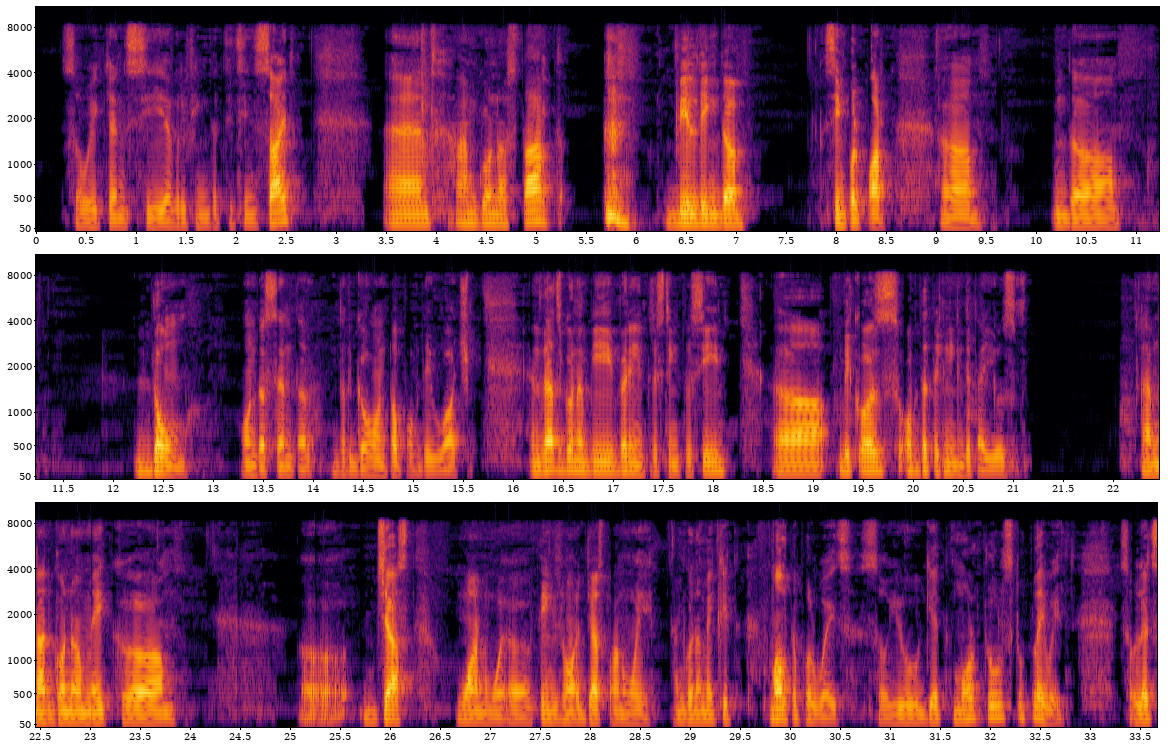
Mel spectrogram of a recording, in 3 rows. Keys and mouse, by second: 1.6 click, 2.8 click, 3.7 n, 9.4-11.0 drag, 9.4-9.9 d, 11.0 d, 11.1-15.3 drag, 14.8-15.2 d, 15.3 middle click, 16.3 d, 17.4 middle click, 19.1 shift+a, 29.6 shift+a.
